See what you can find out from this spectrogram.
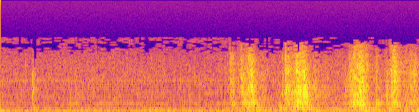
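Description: A door is opened, with a few short scraping, rattling bursts of its mechanism over a steady low rumble, growing busier toward the end. No one speaks.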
